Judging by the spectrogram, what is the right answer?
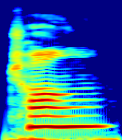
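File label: "chuang" Mandarin, second tone, pronunciation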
